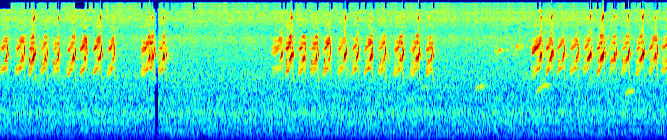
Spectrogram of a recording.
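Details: Training recording of the Javan fulvetta (wergan jawa), a loud singer with distinctive chattering: three bursts of fast, high, repeated chirps separated by pauses, with a few faint thin whistles between.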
